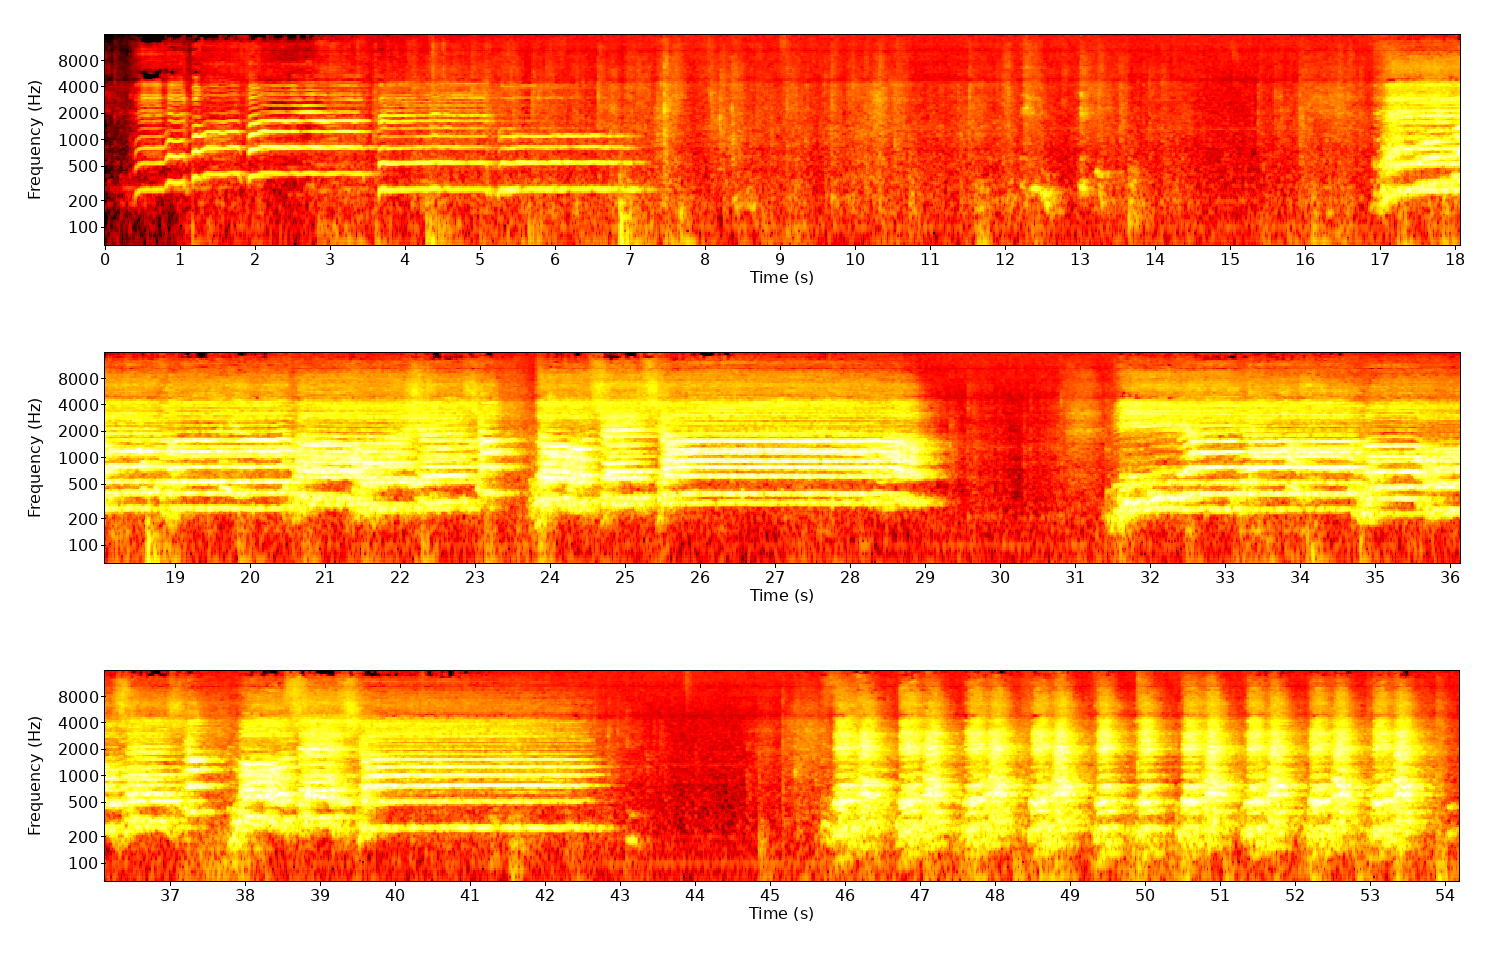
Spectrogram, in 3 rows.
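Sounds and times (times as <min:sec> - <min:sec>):
traditional Ukrainian chant: 0:00.5 - 0:07.7, 0:16.9 - 0:29.3, 0:31.4 - 0:43.3, 0:45.7 - 0:54.1.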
